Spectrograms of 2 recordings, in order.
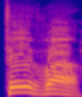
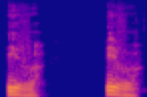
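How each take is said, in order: First: "Favor" drawn out in two strong syllables; sounding it out. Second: "Favor" tried out low and short; testing the pronunciation. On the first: Streamer checking how it's pronounced, sounding out "Favor" emphatically. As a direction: hit "Favor" firmly, stretching both syllables. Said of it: "that is how it's pronounced". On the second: Streamer doubting his own word, testing "Favor" low and short. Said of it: "Why do I keep saying favor". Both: Real, not acted.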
